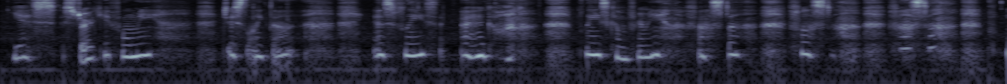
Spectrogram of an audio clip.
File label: English Accent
